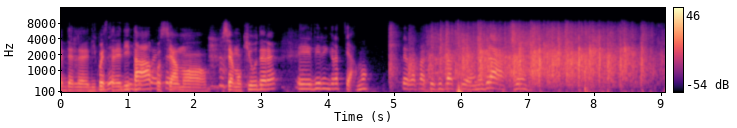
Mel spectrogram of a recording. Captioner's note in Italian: Applauso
